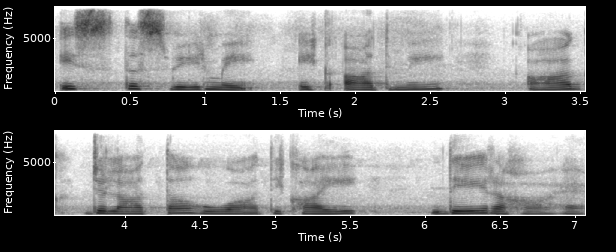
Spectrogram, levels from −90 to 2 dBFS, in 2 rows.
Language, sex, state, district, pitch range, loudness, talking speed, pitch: Hindi, female, Himachal Pradesh, Shimla, 190-220 Hz, -19 LUFS, 100 wpm, 205 Hz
